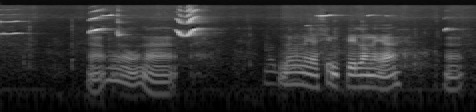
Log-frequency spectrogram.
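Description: A dirt bike engine revs close by.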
